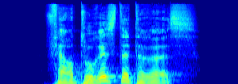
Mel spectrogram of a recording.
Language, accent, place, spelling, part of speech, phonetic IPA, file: German, Germany, Berlin, vertouristeteres, adjective, [fɛɐ̯tuˈʁɪstətəʁəs], De-vertouristeteres.ogg
- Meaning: strong/mixed nominative/accusative neuter singular comparative degree of vertouristet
